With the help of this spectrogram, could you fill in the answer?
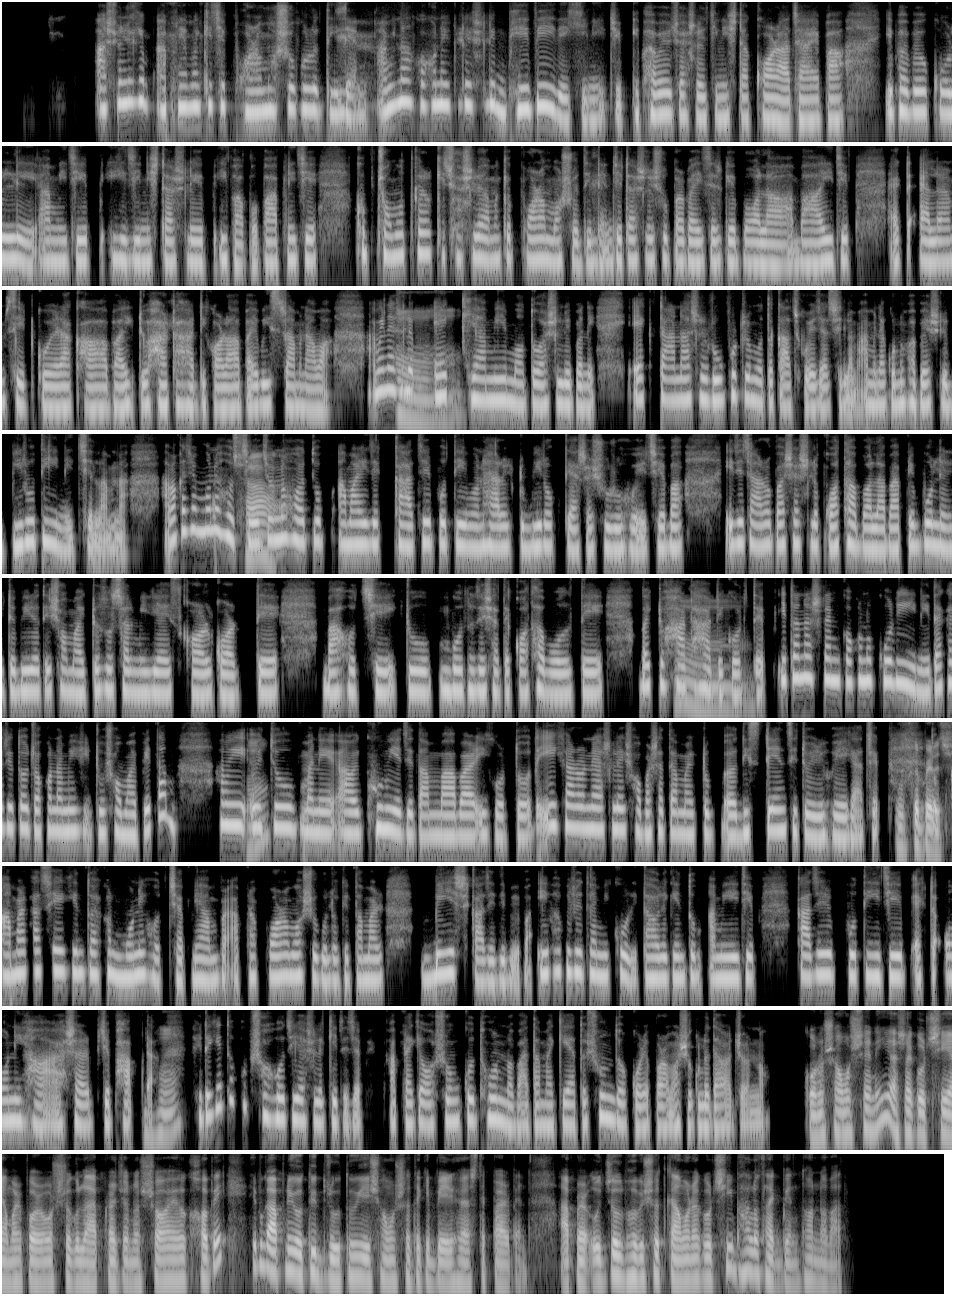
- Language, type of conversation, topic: Bengali, advice, কাজের মাঝখানে বিরতি ও পুনরুজ্জীবনের সময় কীভাবে ঠিক করব?
- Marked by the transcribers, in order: tapping; "একঘেয়েমির" said as "একঘেয়ামীর"; "চারপাশে" said as "চারোপাশে"; in English: "scroll"; "একটু" said as "ইটু"; "একটু" said as "ওইটু"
